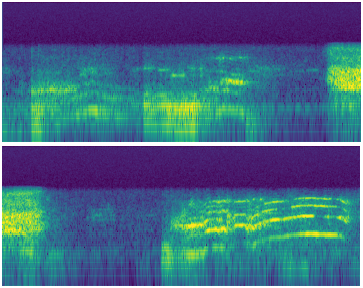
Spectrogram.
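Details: Pet cat, female, kept indoors and wanting to go outside while her owner refuses because of dogs outdoors; a few drawn-out wavering meows with pauses, the owner speaking Spanish nearby.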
